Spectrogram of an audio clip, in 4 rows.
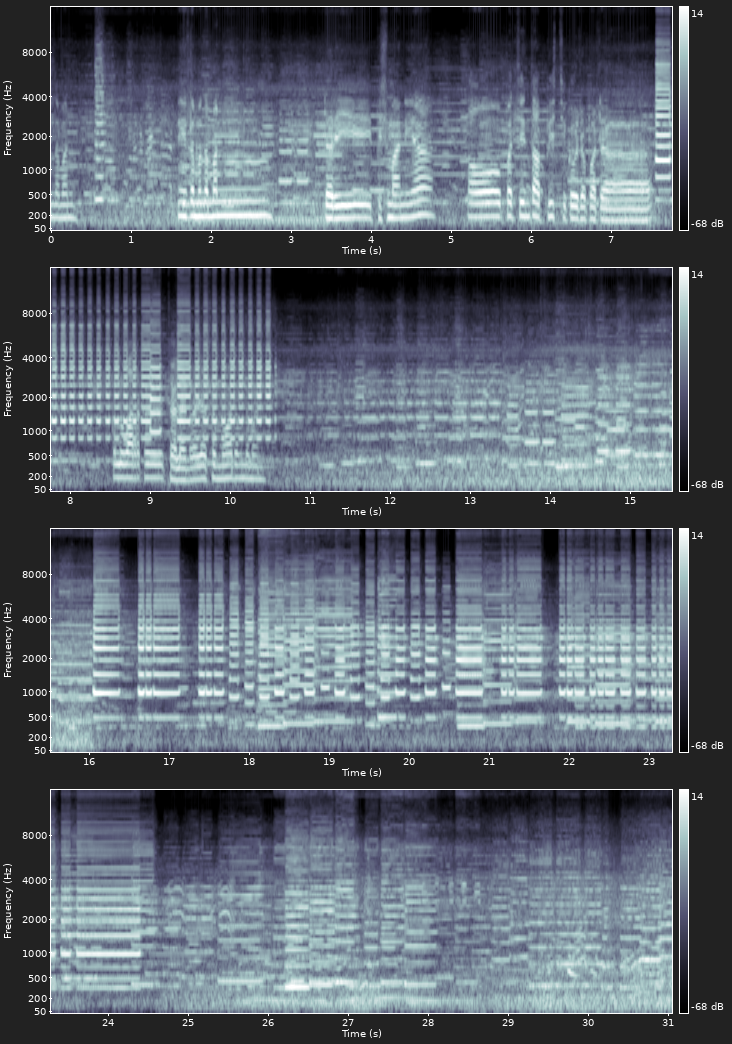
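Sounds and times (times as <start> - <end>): bus horn playing multi-tone tune: 0.0 - 31.0
low rumble of bus engines: 0.0 - 31.0.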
